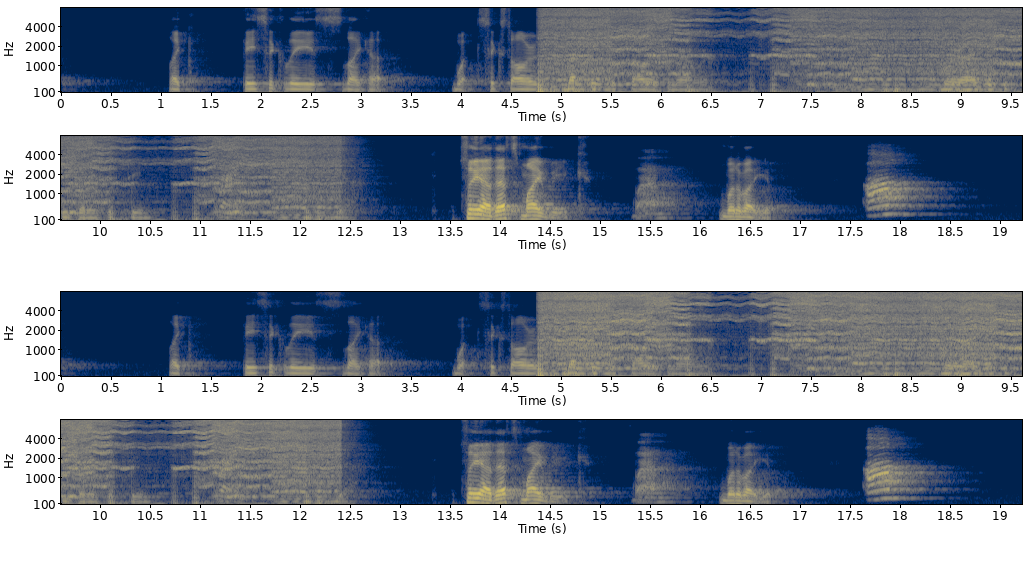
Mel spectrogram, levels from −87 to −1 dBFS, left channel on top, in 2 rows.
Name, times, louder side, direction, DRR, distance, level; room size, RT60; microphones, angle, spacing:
voice 1, 1.8-3.2 3.9-6.5 8.8-10.0 10.3-10.5 12.4-12.5 13.6-14.7 16.2-16.7, left 2 dB, 60° left, 11 dB, 1.1 m, -28 dB
sound 1, 4.8-12.4, right 6 dB, 30° right, 1.2 m, -28 dB
voice 2, 11.1-11.5 15.3-15.6 17.6-17.9, right 2 dB, 80° right, 3 dB, 7.9 m, -32 dB
23.5 x 14.0 x 9.8 m, 1.1 s
head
